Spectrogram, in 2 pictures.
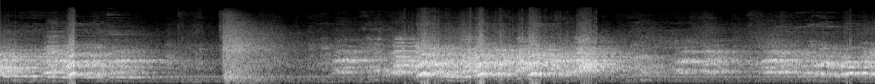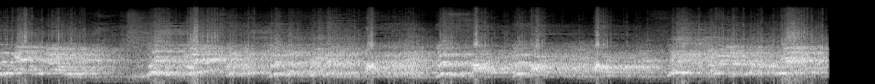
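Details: Several dogs bark and yip at once in a busy lot, a rough overlapping chorus of sharp barks with a brief whimper, pausing near the start then building into steady noisy barking until it stops abruptly.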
